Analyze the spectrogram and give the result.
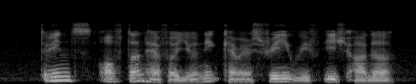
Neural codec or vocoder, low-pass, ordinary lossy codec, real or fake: vocoder, 24 kHz, 100 mel bands, Vocos; 7.2 kHz; MP3, 64 kbps; fake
